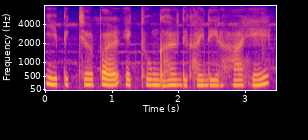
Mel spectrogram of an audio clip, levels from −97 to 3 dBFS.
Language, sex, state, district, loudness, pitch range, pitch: Hindi, female, Arunachal Pradesh, Papum Pare, -19 LUFS, 190-210 Hz, 195 Hz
